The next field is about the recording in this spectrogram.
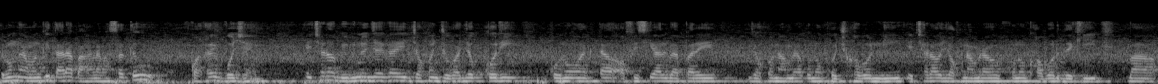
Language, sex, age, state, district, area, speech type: Bengali, male, 30-45, West Bengal, Paschim Medinipur, urban, spontaneous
